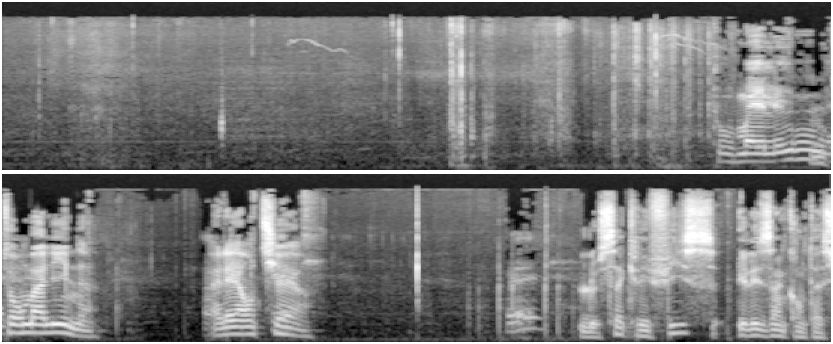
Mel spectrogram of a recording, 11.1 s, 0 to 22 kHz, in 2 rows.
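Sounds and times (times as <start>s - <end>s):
rustling and scraping: 0.2s - 2.0s, 2.8s - 5.2s
man speaking: 4.8s - 6.2s, 6.8s - 7.7s, 8.9s - 11.0s.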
